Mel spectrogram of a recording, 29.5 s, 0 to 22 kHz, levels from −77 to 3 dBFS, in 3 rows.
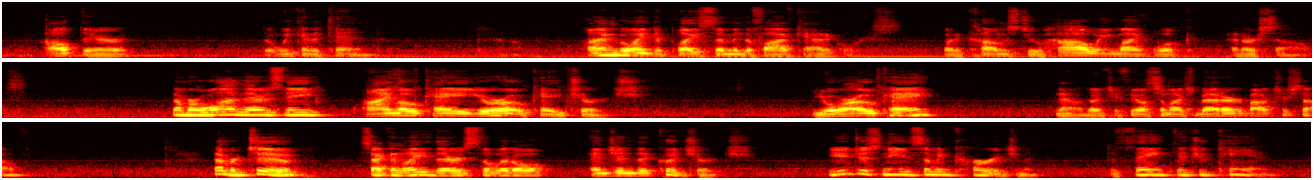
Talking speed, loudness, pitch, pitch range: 130 wpm, -21 LUFS, 135 Hz, 100-155 Hz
